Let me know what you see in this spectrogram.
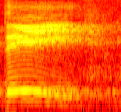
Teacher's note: when it comes on to our TH words, we do not put, our tongue between our teeth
